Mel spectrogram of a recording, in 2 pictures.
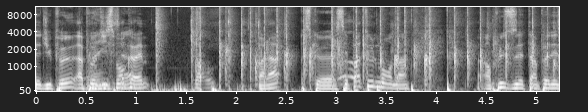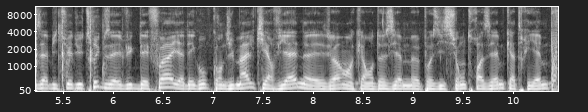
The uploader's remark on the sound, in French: Le Gros Boeuf, c\\'est le talk-show 100% live de La Grosse Radio. DiffusÃ© en vrai direct depuis Le Barde Atomique. Voici le replay des deux heures d\\'Ã©mission, sans retouche.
